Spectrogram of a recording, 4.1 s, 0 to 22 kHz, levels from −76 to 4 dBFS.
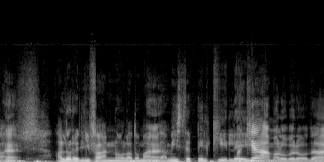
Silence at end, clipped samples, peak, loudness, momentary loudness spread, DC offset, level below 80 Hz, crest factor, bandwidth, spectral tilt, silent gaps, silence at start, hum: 0 s; under 0.1%; 0 dBFS; -18 LUFS; 8 LU; under 0.1%; -30 dBFS; 18 dB; 14.5 kHz; -5.5 dB/octave; none; 0 s; none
